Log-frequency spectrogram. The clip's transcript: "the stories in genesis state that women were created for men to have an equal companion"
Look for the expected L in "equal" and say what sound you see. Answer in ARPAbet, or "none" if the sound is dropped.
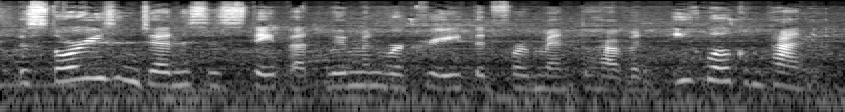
L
